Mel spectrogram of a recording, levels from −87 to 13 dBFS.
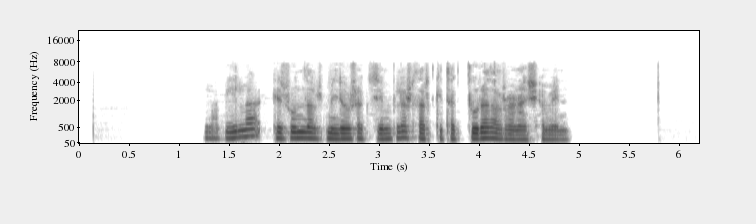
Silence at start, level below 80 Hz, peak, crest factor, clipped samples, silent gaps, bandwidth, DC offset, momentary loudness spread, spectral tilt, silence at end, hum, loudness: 1.25 s; -64 dBFS; -6 dBFS; 18 dB; under 0.1%; none; 8 kHz; under 0.1%; 12 LU; -7 dB/octave; 1.3 s; none; -24 LUFS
